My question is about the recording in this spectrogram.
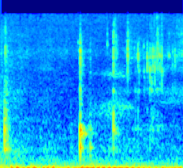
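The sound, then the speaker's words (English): Bright pink fizzy raspberry lemonade is poured quietly from a bottle, forming a foamy head, with a few soft splashy drips and a faint crackling fizz of bubbles over a low background rumble. No one speaks. “And uh, a nice foamy head on pour. Um, very bubbly.”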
